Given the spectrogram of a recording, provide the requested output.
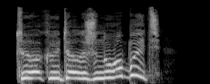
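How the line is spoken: Frightened question. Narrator (Russian): Испуганно спросила Люси

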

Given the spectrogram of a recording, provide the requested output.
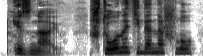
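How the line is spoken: Angry remark. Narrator (Russian): Сердито заметил Фил

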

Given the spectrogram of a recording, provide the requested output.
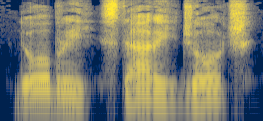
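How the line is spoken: Quiet. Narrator (Russian): тихо сказала она

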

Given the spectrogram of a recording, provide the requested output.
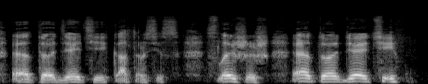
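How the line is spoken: Hoarse broken whisper. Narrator (Russian): маэстро осевшим голосом шептал

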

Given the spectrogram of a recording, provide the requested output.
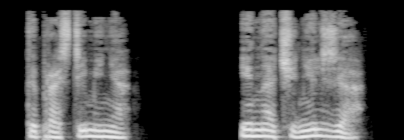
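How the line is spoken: Quiet, softer voice. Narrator (Russian): Негромко и мягче он сказал

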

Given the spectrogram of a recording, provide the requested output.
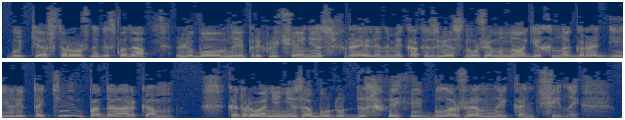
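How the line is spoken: Shout from behind. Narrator (Russian): Сзади кто-то крикнул

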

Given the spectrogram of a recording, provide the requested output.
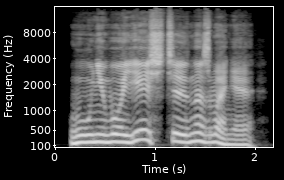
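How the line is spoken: Reporter's nasal voice. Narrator (Russian): раздается гнусавый голос репортера

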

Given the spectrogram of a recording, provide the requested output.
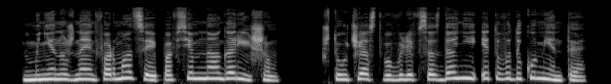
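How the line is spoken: Plain. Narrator (Russian): сказал он библиотекарю

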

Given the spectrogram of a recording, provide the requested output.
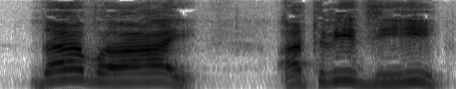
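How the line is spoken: Chuckling youth. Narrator (Russian): хохотнул парнишка

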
